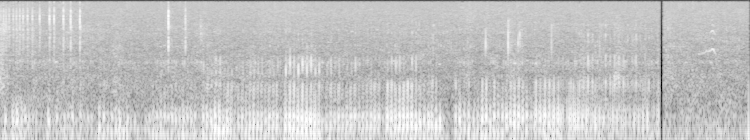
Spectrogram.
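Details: Two-month-old kittens melting with contentment on a warm heater pad, giving a deep, rumbling purr that pulses steadily and fills the low range, with light rustling and soft clicks over it.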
